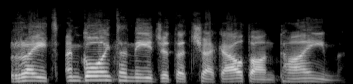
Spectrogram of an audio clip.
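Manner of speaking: slow, rough put-on Scottish accent. Voicing a character who knocks and demands checkout: Scottish voice. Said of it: "sort of a Scottish voice".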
